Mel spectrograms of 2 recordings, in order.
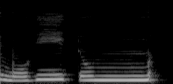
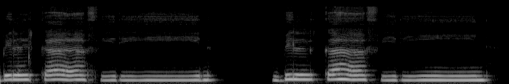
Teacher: So after tanween or noon sakin, if there is a letter ba, you replace the sound of noon sakin or tanween with mim. So instead of saying mohitun, you will say mohitum by doing gunna, nasalization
